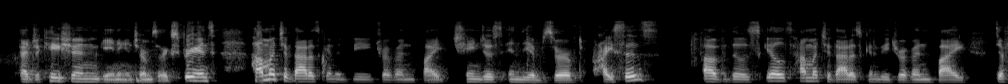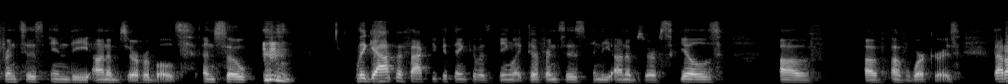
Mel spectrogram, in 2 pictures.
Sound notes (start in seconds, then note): 12.6 cough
